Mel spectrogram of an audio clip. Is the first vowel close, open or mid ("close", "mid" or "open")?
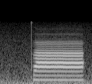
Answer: open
